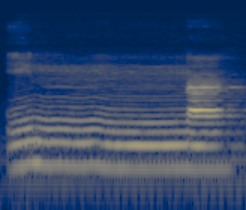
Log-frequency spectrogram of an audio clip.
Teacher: Nun tasdid ini hukumnya dibaca ghunnah. Ghunnah itu artinya berdengung. Jadi cara membacanya pun juga didengungkan.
